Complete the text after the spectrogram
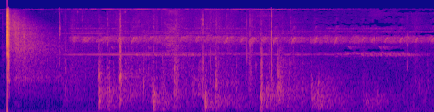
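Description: Footsteps tap across a hard floor in a large room.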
